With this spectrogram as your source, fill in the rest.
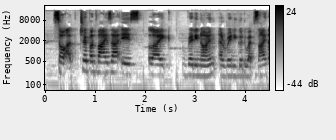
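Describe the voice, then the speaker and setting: A woman of medium pitch talks at a moderate pace with fairly even intonation while music plays in the background. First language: not English. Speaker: travel and beauty vlogger. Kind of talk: casual talk to camera.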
